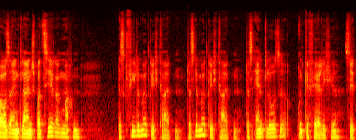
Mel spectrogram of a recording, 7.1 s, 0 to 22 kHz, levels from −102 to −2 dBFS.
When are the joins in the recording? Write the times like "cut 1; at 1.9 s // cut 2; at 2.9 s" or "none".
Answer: cut 1; at 2.5 s // cut 2; at 3.9 s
